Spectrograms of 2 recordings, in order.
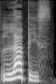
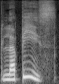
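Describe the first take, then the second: First: The stress is on the first syllable. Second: The stress is on the last syllable. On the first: The speaker calls it right. "the emphasis is on the first syllable. It's lápiz" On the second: The speaker calls it wrong. "not lápiz"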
